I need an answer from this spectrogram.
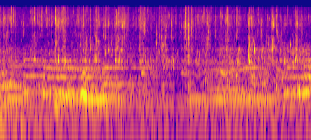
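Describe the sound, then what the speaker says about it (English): Water runs from a tap into a container while making Italian beef, a steady moderate flowing hiss with faint clinks in the background. "I'm gonna add some more water to it."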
